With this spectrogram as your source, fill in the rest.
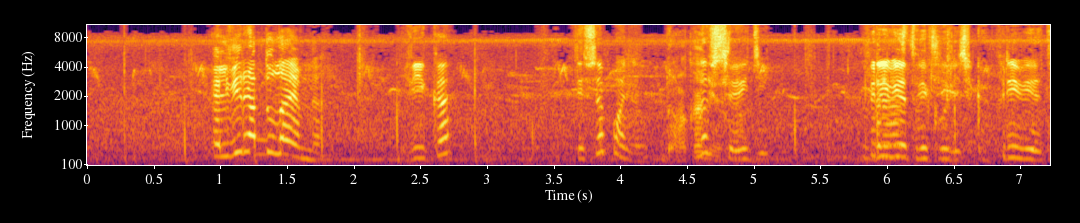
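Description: A woman exclaims and laughs in greeting.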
